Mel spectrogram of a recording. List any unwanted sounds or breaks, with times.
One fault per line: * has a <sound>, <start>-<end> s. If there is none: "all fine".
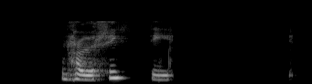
all fine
